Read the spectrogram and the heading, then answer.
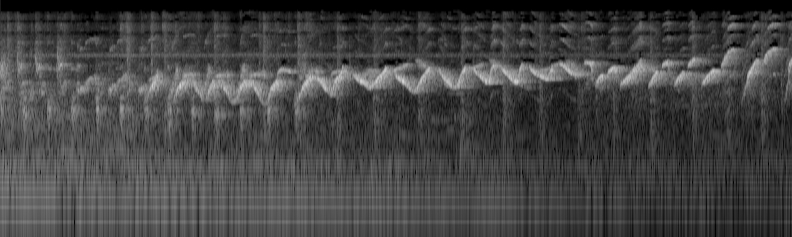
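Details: Hand-tamed Chinese hwamei in its cage sings a long run of repeated up-and-down slurred whistles, zigzagging in even waves, climbing higher toward the end; low indoor hum behind.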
